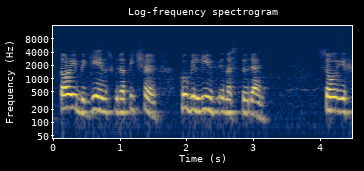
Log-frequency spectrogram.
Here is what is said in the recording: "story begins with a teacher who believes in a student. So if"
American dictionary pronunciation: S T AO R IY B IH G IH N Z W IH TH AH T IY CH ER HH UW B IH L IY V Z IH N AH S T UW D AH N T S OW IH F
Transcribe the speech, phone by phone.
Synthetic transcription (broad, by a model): S T AO R IY B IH G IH N S W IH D AH T IY CH ER HH UW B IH L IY V IH N AH S T UW D AH N T S OW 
